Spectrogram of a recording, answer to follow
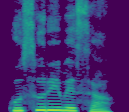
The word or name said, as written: ಕುಸುರಿವೆಸ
